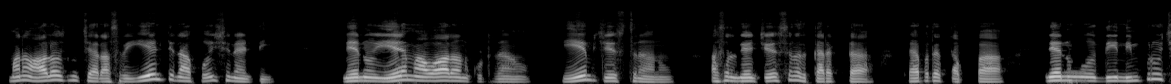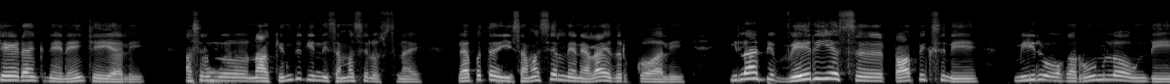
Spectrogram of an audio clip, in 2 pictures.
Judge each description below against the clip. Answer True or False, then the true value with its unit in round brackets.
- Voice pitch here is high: False (165 Hz)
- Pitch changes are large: True (5.8 semitones)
